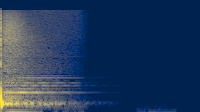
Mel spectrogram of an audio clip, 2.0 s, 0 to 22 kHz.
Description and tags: Snare Of God Drier 024
kit, drumset, snare, drum, set, realistic, pack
